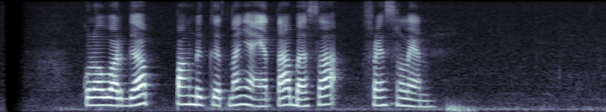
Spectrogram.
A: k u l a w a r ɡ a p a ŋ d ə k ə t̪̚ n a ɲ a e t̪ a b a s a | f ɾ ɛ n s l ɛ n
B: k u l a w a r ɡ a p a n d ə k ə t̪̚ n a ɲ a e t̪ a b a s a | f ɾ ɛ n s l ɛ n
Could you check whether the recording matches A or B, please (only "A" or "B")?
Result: A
